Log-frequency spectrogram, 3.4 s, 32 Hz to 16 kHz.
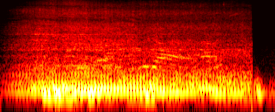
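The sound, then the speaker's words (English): A motorbike engine rumbles steadily and loudly on an almost empty street in Juba, South Sudan, during the COVID-19 outbreak, a low throbbing drone with faint street noise around it, before the sound cuts off abruptly near the end. “You're barely hearing the voice of motorbikes and few vehicles moving around because of the COVID-19 outbreak in the country.”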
